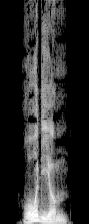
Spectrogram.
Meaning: rhodium
- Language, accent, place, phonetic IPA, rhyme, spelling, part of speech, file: German, Germany, Berlin, [ˈʁoːdi̯ʊm], -oːdi̯ʊm, Rhodium, noun, De-Rhodium.ogg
